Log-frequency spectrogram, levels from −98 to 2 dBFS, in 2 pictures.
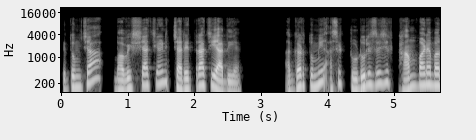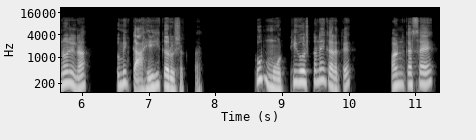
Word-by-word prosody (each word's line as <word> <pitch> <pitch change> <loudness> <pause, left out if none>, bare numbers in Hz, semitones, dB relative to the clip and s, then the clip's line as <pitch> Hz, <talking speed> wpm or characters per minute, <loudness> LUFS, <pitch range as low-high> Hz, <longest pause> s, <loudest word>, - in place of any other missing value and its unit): तुमच्या 155 +6 0 0.4
भविष्याची 140 +10 0
आणि 210 +2 -1
चरित्राची 160 +6 +3
यादी 110 -5 +4
आहे. 105 - -7 0.7
अगर 150 +8 +2
तुम्ही 175 +7 +1
असे 135 +9 -4 0.2
टू 130 - +1
डू 155 - +5
लिस्ट 185 +1 -2 0.3
ठामपणे 165 +9 +3
बनवली 190 +2 +3
ना, 145 +3 +1 0.5
तुम्ही 185 +4 -1
काहीही 140 +7 +2
करू 155 -5 +4
शकता. 120 - -12 0.8
खूप 255 +2 0
मोठी 130 +7 -1
गोष्ट 215 0 +2
नाही 240 +2 -1
करत 150 - -1
आहे, 160 - -2 0.6
पण 170 +4 +1
कसं 185 +1 0
आहे 190 +2 +3
165 Hz, 150 wpm, -23 LUFS, 135-190 Hz, 0.8 s, डू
